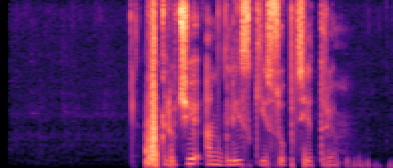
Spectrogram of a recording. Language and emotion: Russian, neutral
